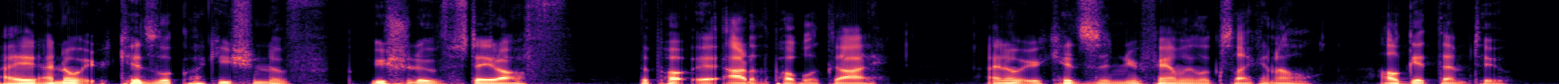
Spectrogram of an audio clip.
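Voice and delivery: normal talking voice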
